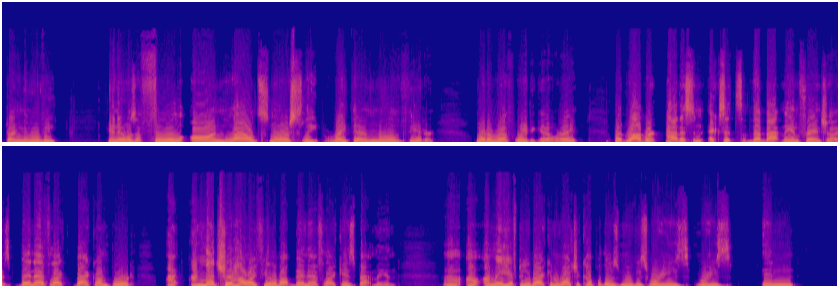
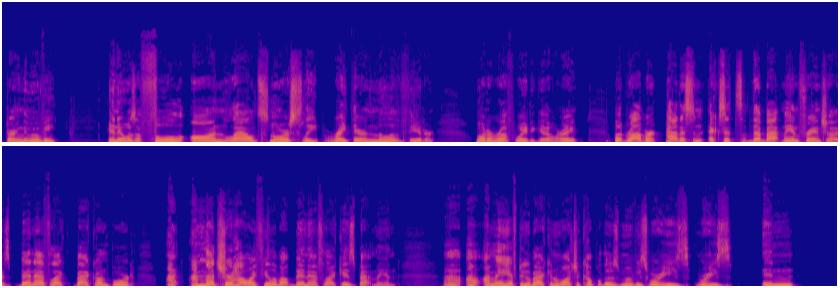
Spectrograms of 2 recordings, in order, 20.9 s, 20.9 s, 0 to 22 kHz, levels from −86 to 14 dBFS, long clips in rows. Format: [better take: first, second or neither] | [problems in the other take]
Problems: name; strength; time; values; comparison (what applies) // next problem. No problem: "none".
second | distortion; slight; 12% of the sound clipped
